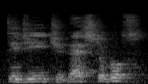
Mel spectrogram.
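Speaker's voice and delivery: quiet, stern motherly question; stern mom. Retold or imitated. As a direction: ask it like a suspicious mother. Waitress squints, stern question.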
